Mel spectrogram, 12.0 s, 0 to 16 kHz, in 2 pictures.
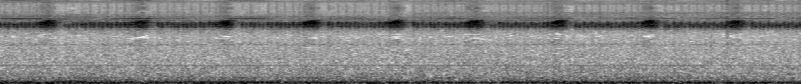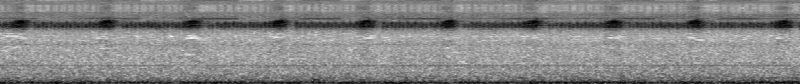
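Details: Cicada calling from a cherry tree in a front garden on an August 5 evening, 2012, hot weather; a steady high buzzing drone with rhythmic pulses repeating roughly every 0.6 seconds, over low background rumble.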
